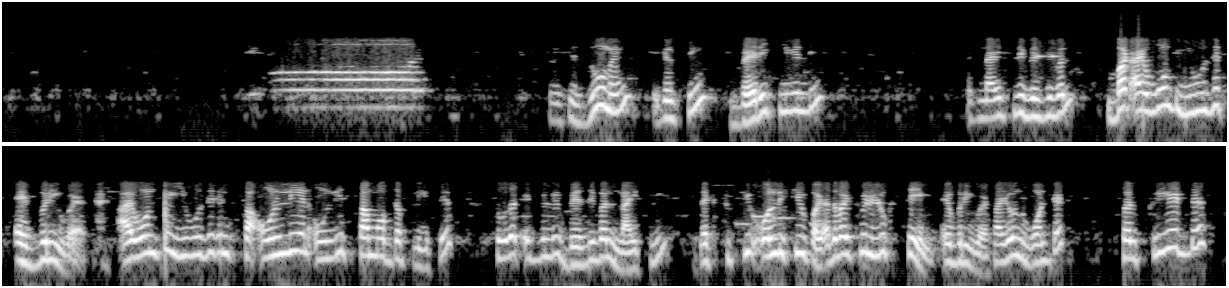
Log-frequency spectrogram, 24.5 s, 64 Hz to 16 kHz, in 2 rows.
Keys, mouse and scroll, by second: 0.5-1.5 scroll, 4.6 click, 5.5 alt+middle click, 5.8 alt+click, 6.4 alt+right click, 6.5 alt+right click, 6.9 alt+middle click, 7.5 alt+click, 8.2 alt+middle click, 9.2 alt+middle click, 11.0 alt+click, 11.5 alt+click, 11.9 alt+scroll, 14.2 alt+right click, 22.6-23.3 alt+scroll, 23.4 alt+middle click, 23.4-24.4 alt+click.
